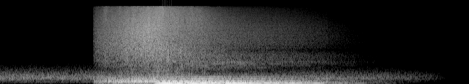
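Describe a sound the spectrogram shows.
A loud whooshing burst swells and slowly fades.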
